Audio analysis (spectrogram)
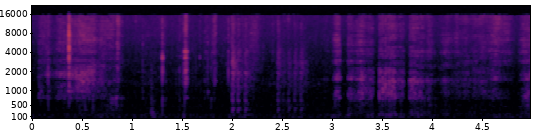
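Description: A small teal rigid cardboard jewelry box is tapped with a white stick, then with fingertips and nails close to the microphone. The result is a quiet series of dry, hollow taps with short, bright clicks and soft scratchy brushing between them, each fading quickly.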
